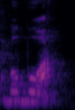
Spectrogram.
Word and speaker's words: Bombois: cambian woodward se escribe bomb boys pero se pronuncia board porque era francés france título entonces estamos listos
